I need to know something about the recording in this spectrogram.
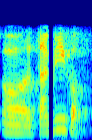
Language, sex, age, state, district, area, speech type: Manipuri, male, 30-45, Manipur, Kangpokpi, urban, conversation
